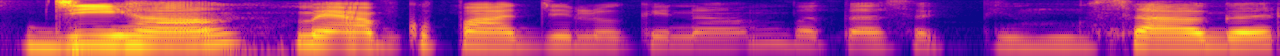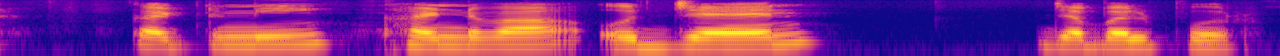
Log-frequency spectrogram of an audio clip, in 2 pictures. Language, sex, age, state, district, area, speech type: Hindi, female, 18-30, Madhya Pradesh, Jabalpur, urban, spontaneous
